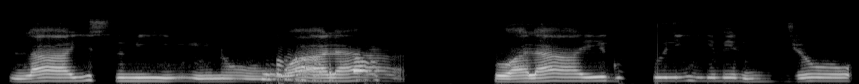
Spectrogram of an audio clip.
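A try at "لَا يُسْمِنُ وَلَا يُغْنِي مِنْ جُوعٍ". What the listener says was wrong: লা ইসমিনু, নু টান হয়ে যাচ্ছে একটু।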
